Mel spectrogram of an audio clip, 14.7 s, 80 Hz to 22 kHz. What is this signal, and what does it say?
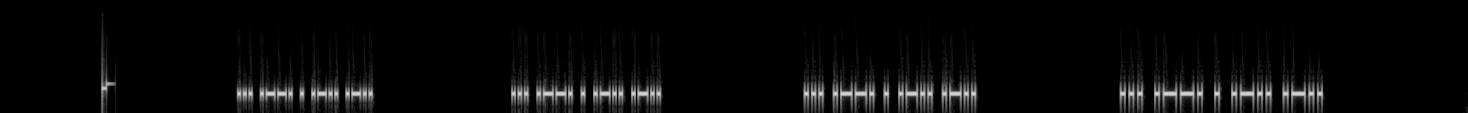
Morse code, heard as a keyed tone, about 32 wpm, 700 Hz. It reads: SPELL SPELL SPELL SPELL
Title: Speed-Racing Top 300 Words 28wpm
